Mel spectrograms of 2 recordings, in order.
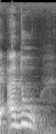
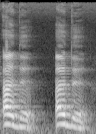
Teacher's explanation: جیسا کہ اگر یہاں پر پیش ہوتا تو ہم کہتے ادو، لیکن اب قلقلہ میں پیش کی آدھی آواز آتی ہے جیسا کہ اد اد.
